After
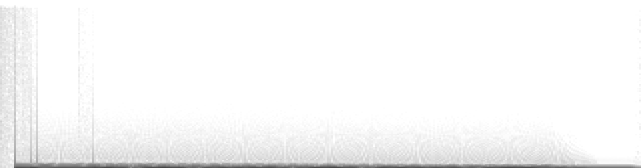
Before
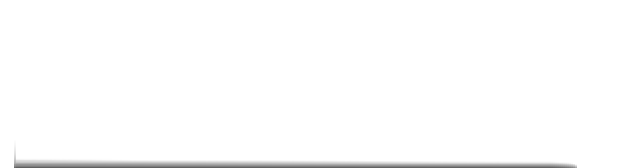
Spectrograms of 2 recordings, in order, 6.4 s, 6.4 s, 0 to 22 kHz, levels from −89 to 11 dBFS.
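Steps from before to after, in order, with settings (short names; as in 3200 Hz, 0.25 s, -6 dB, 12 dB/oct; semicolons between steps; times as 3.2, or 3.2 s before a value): reverb removal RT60 1 s; upward compressor, threshold -40 dBFS; in parallel at +2 dB: limiter -35 dBFS, peak gain reduction 7.5 dB; on the sum: crossover distortion -58.5 dBFS; on a send: tapped delay 0.154/0.221/0.784 s -5.5/-7/-10.5 dB; on the sum: gain +2 dB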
